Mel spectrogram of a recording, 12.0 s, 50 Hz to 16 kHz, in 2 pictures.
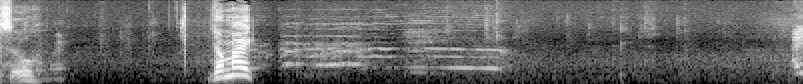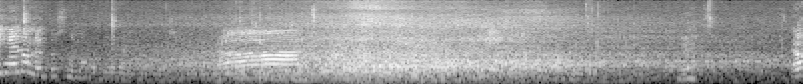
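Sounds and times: rooster crowing: 1.9 - 3.9.

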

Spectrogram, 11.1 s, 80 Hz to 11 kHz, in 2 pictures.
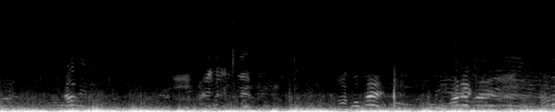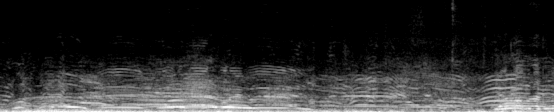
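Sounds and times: wind buffeting microphone: 0.0 - 11.0
distant shouts: 4.4 - 11.0.

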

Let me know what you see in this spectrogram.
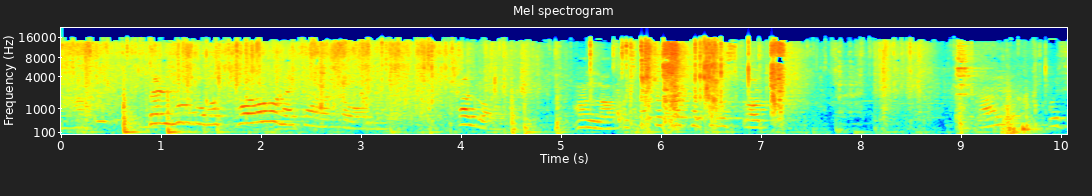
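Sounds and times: cellophane crinkling: 0.0 - 10.0.

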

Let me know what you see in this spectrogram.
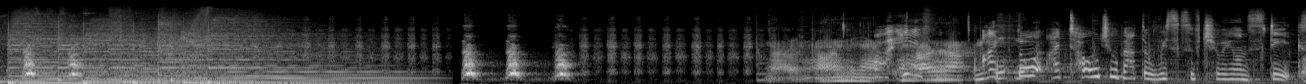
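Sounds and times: dog barking: 0.2 - 0.9, 4.6 - 5.9
dog panting: 2.5 - 8.2.

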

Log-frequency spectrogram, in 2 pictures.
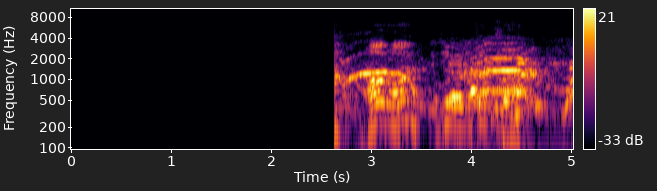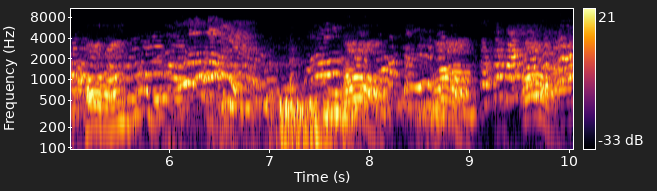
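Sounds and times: children calling and shouting: 2.6 - 10.0.

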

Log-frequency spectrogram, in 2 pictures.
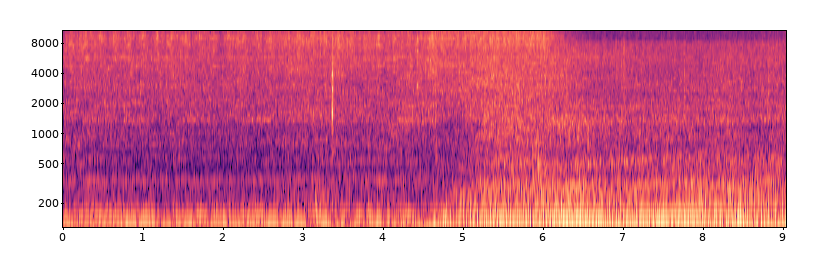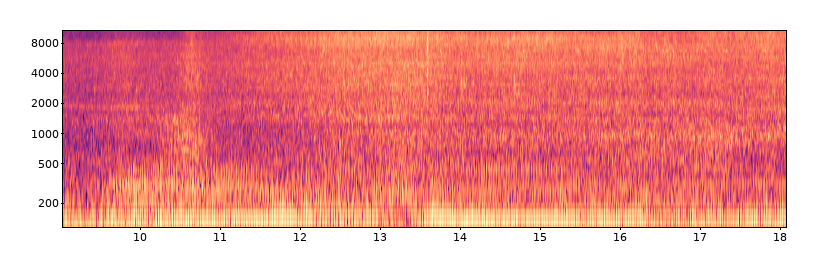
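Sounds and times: car engine accelerating: 0.0 - 18.0.

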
